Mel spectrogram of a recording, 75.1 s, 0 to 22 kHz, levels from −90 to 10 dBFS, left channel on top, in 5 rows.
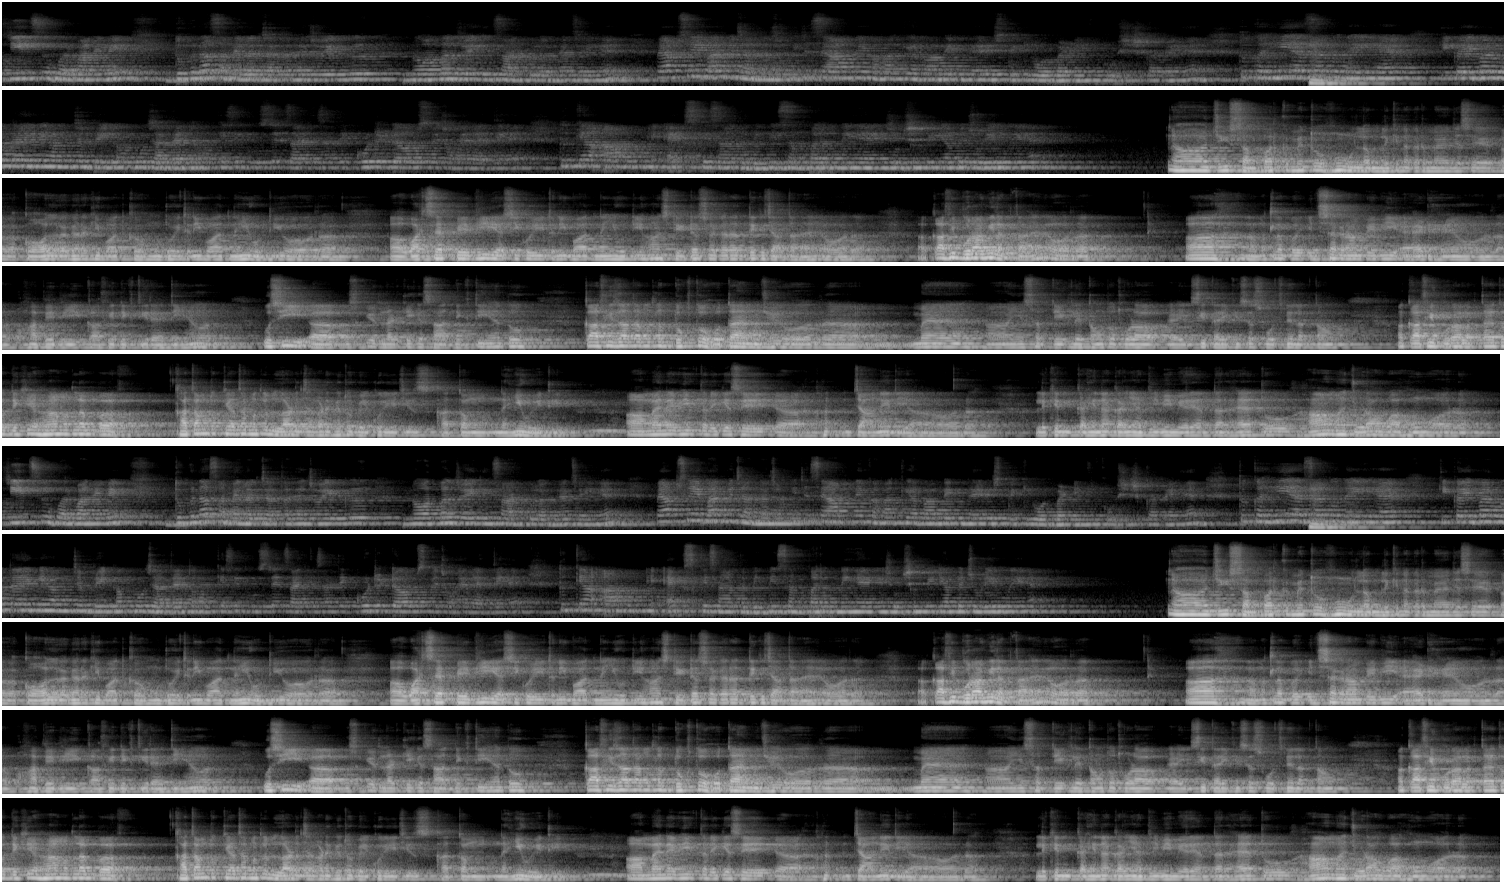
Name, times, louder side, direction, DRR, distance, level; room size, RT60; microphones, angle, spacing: voice 1, 0.0-3.7 4.0-6.1 6.5-14.0 14.4-25.4 34.2-34.4 42.5-43.1 45.4-45.8 52.9-53.8 59.0-59.3 65.9-66.4, right 1 dB, 80° right, -2 dB, 1.5 m, -38 dB
voice 2, 26.7-40.9 41.9-47.2 47.7-50.3 50.6-58.7 59.0-61.3 61.8-65.7 66.3-69.9 70.4-74.7, right 1 dB, 10° right, 3 dB, 0.4 m, -22 dB
13.0 x 6.8 x 2.7 m, 2.1 s
head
